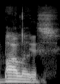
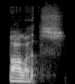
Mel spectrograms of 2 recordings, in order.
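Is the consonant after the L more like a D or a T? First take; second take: D; T. First: A D sound follows the L. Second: A clear T sound follows the L. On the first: The speaker calls it wrong. "and not" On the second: The speaker calls it right. "pronounce it ballots"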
